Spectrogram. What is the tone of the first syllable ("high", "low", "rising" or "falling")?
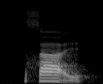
falling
